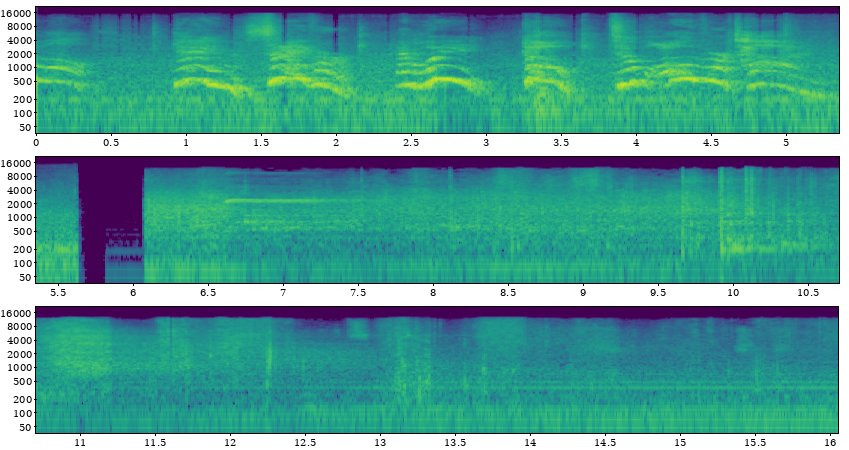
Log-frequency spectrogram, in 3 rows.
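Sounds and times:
hockey pucks clattering onto ice: 0:08.4 - 0:10.8
knocks and scrapes in arena: 0:08.4 - 0:14.3.

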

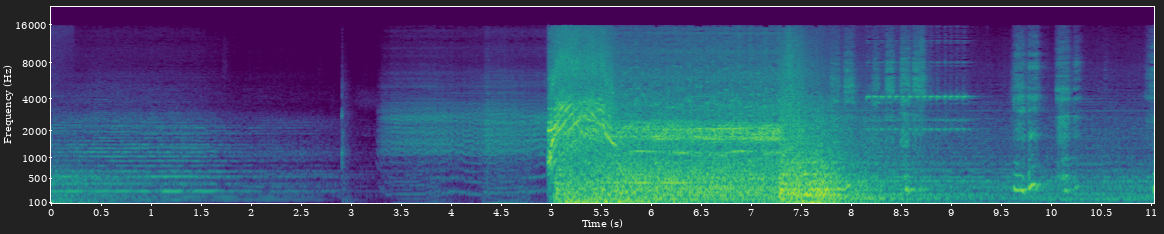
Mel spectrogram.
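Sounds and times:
loud jump-scare hit: 0:05.0 - 0:08.4.

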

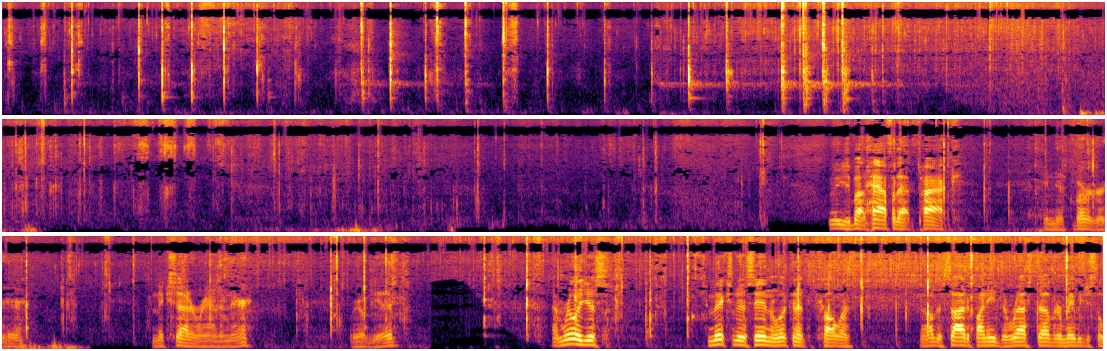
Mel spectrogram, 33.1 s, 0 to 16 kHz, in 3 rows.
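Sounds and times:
metal spoon scraping skillet: 0:00.0 - 0:10.6, 0:20.0 - 0:33.0
light sizzle: 0:00.0 - 0:15.6, 0:17.3 - 0:33.0.

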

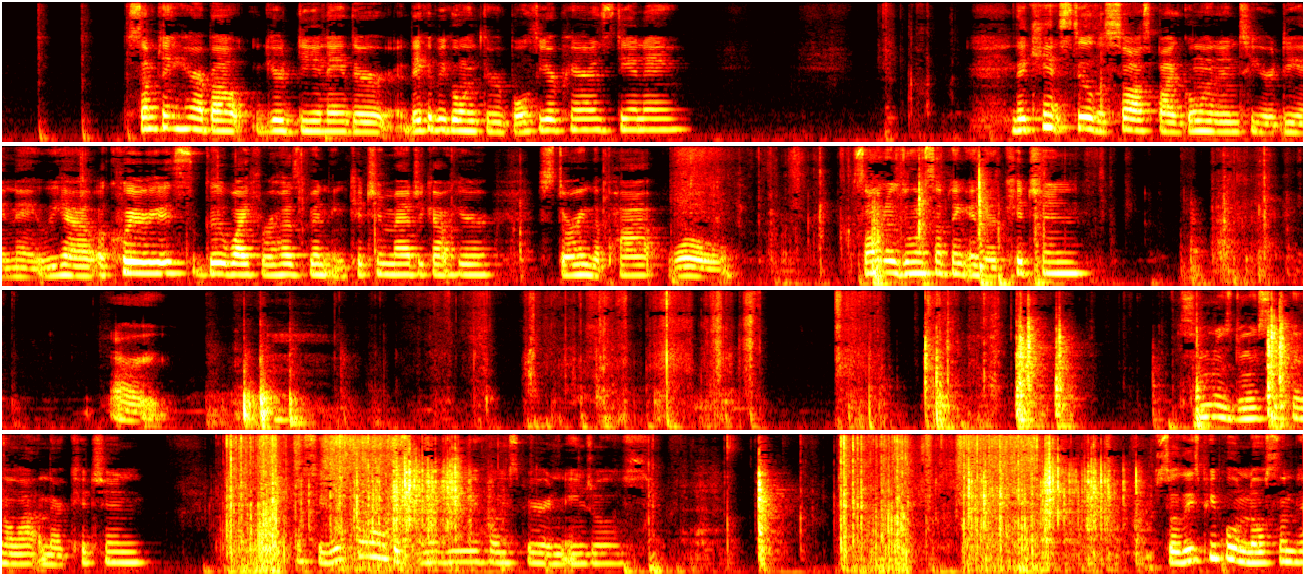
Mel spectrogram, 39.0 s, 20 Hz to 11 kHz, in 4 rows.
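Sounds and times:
cards clicking and rustling: 0:30.8 - 0:33.1, 0:34.7 - 0:37.9.

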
